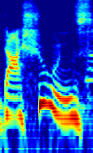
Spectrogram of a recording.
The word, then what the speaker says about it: dachshund: Say it one more time. Dachshund. Yeah. So DockSUND. That's how you could spell it.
